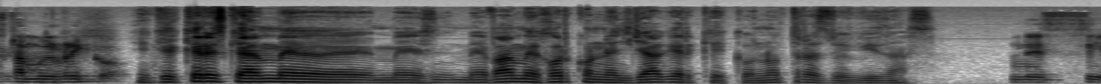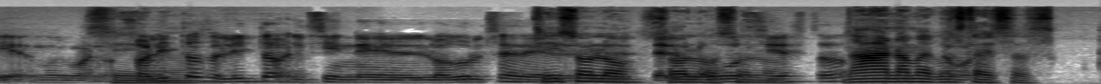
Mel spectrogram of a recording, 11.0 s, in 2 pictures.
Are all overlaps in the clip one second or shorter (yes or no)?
no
